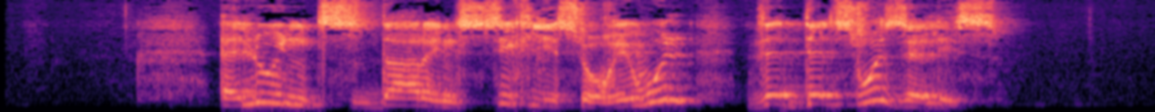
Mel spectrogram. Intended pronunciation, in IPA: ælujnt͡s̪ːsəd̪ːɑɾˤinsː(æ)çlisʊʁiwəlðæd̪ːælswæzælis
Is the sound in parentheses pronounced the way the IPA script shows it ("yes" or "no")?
no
